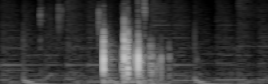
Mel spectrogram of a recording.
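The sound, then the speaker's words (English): Dice rolled during a tabletop role-playing game session make a quick cluster of a few sharp clattering knocks within a fraction of a second, heard alone without talk. “I need to find what dice to roll because I've never ran this creature.”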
